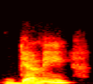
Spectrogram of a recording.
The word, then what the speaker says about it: Gemmy: lot too, anything Gemmy, I call it Gemmy. Apparently it's supposed to have a hard G. Somebody says Gemmy.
